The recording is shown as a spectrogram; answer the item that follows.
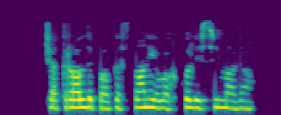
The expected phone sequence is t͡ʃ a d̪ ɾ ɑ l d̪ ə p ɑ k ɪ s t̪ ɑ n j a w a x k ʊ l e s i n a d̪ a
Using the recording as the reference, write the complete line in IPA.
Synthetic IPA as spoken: t͡ʃ a t̪ ɾ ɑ l d̪ ə p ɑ k ɪ s t̪ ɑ n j a w a x k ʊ l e s i m a d̪ a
